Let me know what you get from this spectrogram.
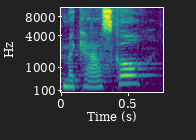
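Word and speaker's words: McCaskill: the record for us my name is mcal and it's spelled m e r e d i t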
